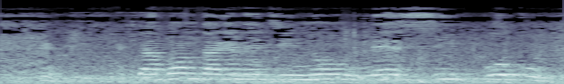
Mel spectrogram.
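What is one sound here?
A woman speaks into a microphone, reading out clearly.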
